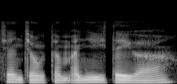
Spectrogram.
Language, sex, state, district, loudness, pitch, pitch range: Wancho, male, Arunachal Pradesh, Longding, -16 LUFS, 105 Hz, 95-110 Hz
